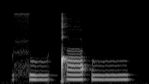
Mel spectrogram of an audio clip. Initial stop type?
click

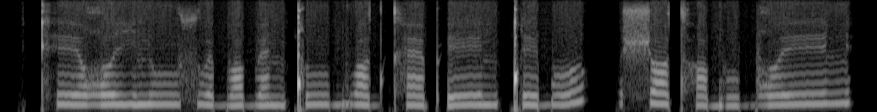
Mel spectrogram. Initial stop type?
aspirated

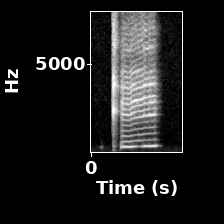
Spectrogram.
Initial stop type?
ejective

